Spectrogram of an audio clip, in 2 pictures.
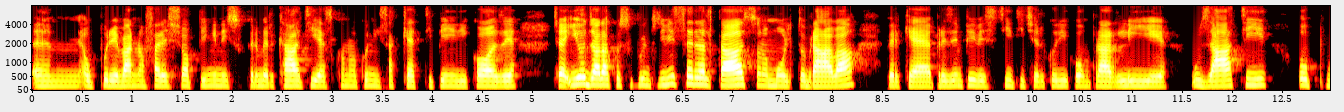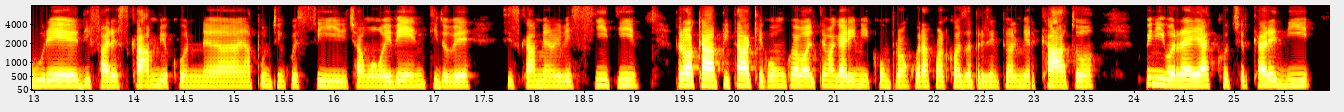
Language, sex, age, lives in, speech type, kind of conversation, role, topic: Italian, female, 25-29, Italy, conversation, advice, user, Come posso iniziare a vivere con meno cose?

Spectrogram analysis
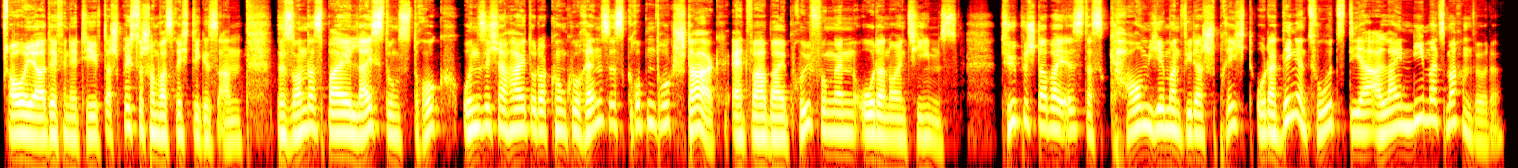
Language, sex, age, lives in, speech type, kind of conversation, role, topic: German, male, 30-34, Germany, read, expert-assistant, expert, Wie beeinflusst die Meinung anderer unser eigenes Handeln im Alltag?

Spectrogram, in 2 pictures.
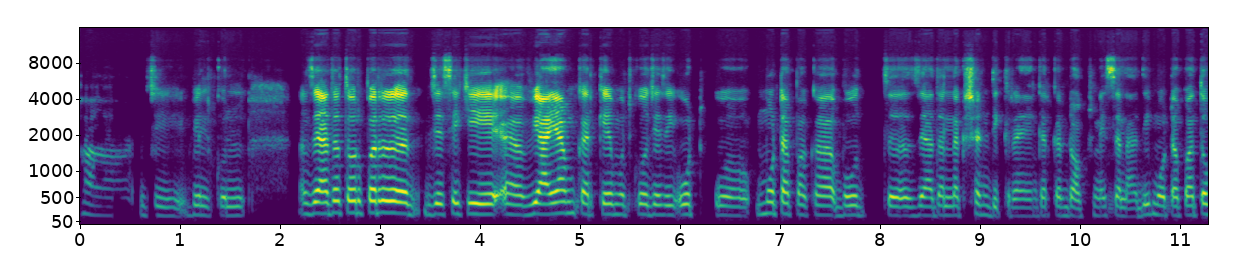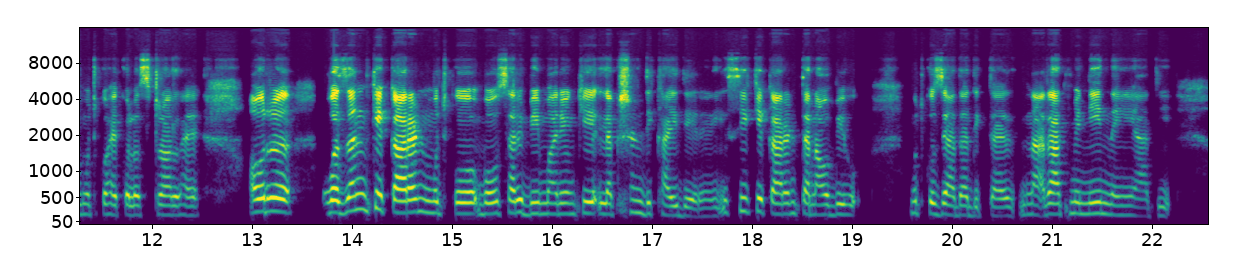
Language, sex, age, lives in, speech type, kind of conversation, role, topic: Hindi, female, 40-44, India, conversation, advice, user, काम और निजी जीवन की व्यस्तता के कारण मुझे व्यायाम के लिए समय नहीं मिल रहा है, मैं क्या करूँ?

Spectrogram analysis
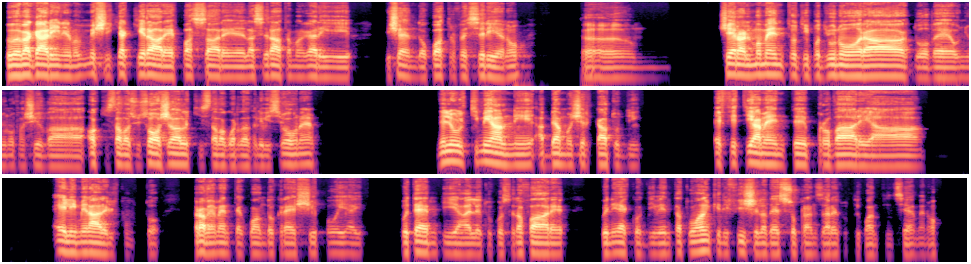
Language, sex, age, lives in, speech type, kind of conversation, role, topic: Italian, male, 25-29, Italy, conversation, podcast, guest, Quanta tecnologia tieni lontana dalla tavola?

